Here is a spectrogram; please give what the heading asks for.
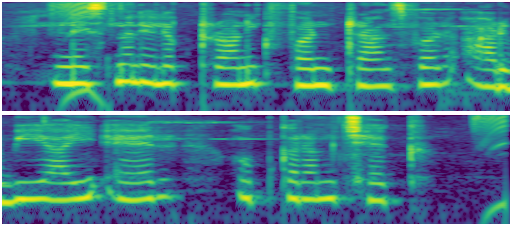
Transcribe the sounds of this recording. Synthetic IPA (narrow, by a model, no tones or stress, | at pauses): neːʃnəlilek̚ʈɾɔːnikfʰəɳɖʈɾãːnsfʰəɾaːɾbiaːiʔeːɾ | upkəɾəmt͡ʃʰek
